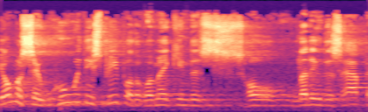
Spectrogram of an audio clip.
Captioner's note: none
